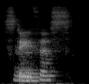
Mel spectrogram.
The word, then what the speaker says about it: Staithes: We've been saying it wrong for a long time. We've been saying it wrong for months. Yeah. Staithes.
